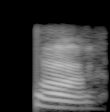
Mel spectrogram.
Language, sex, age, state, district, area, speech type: Bodo, male, 60+, Assam, Kokrajhar, rural, conversation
